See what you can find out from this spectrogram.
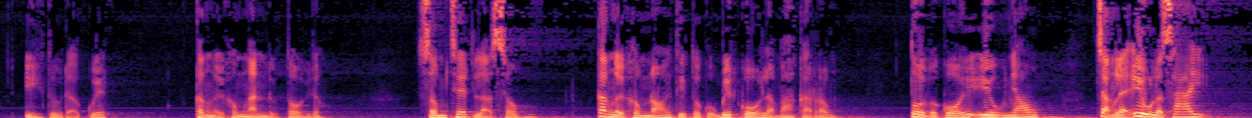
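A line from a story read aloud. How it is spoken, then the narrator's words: Trembling young man, resolved. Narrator (Vietnamese): Người thanh niên run rẩy hút một hơi thuốc, suy nghĩ một hồi lâu rồi nói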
